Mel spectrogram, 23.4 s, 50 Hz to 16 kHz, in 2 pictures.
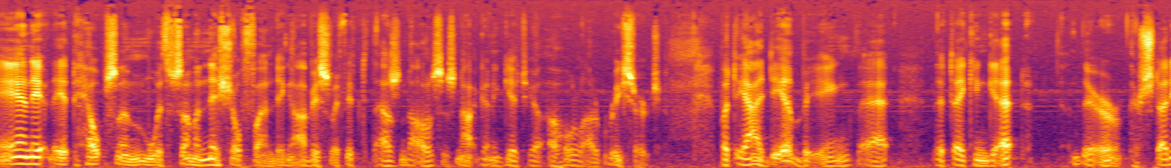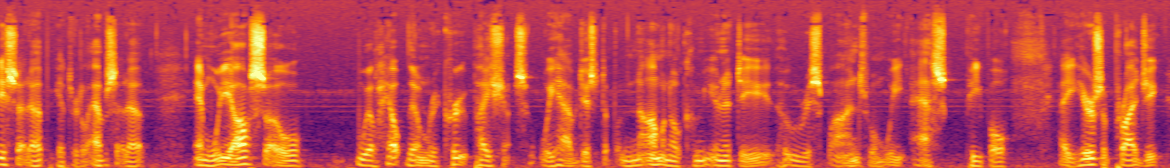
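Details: Adult man with adductor spasmodic dysphonia, a rare neurological voice condition with onset around 1999-2000: laryngeal muscle spasms slam his vocal folds together, so speaking takes more effort; treated with botulinum toxin injections below the Adam's apple; adductor spasmodic dysphonia.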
